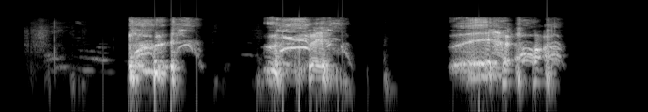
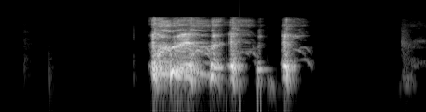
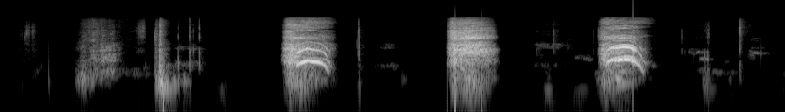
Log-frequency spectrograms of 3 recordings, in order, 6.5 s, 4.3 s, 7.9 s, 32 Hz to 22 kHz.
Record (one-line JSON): {"three_cough_length": "6.5 s", "three_cough_amplitude": 28525, "three_cough_signal_mean_std_ratio": 0.51, "cough_length": "4.3 s", "cough_amplitude": 27961, "cough_signal_mean_std_ratio": 0.37, "exhalation_length": "7.9 s", "exhalation_amplitude": 25714, "exhalation_signal_mean_std_ratio": 0.33, "survey_phase": "beta (2021-08-13 to 2022-03-07)", "age": "18-44", "gender": "Male", "wearing_mask": "No", "symptom_cough_any": true, "symptom_runny_or_blocked_nose": true, "symptom_sore_throat": true, "symptom_fatigue": true, "symptom_headache": true, "symptom_onset": "3 days", "smoker_status": "Never smoked", "respiratory_condition_asthma": false, "respiratory_condition_other": false, "recruitment_source": "Test and Trace", "submission_delay": "1 day", "covid_test_result": "Positive", "covid_test_method": "RT-qPCR", "covid_ct_value": 12.8, "covid_ct_gene": "ORF1ab gene", "covid_ct_mean": 13.1, "covid_viral_load": "50000000 copies/ml", "covid_viral_load_category": "High viral load (>1M copies/ml)"}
